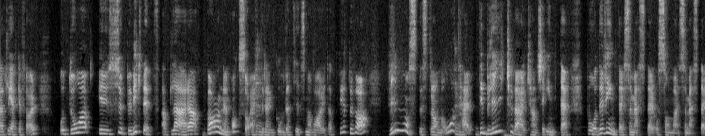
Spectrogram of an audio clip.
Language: Swedish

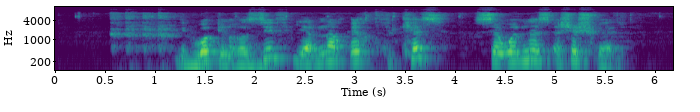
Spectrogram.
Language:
Kabyle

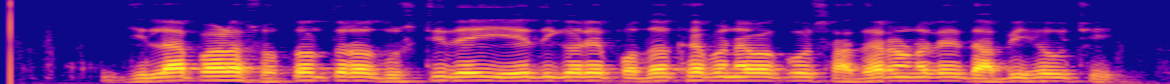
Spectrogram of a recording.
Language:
Odia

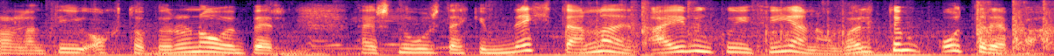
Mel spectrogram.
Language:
Icelandic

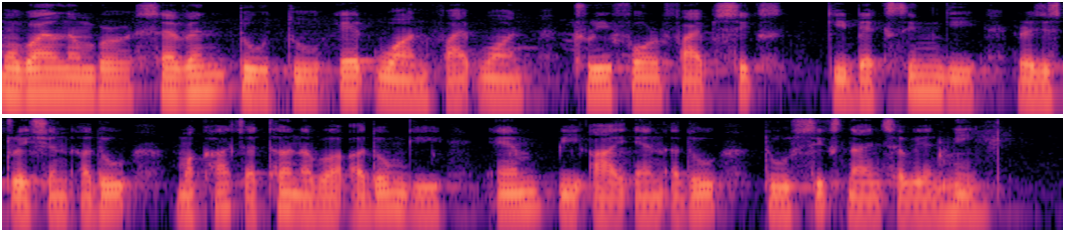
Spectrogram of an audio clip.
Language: Manipuri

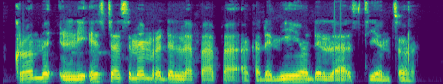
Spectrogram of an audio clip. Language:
Esperanto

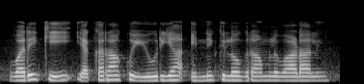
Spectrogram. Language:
Telugu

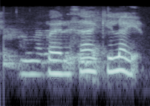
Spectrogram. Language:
Icelandic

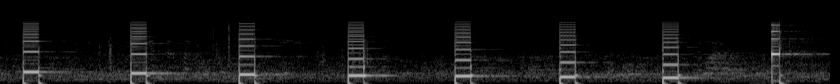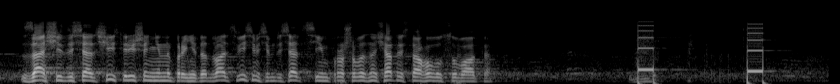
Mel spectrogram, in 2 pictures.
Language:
Ukrainian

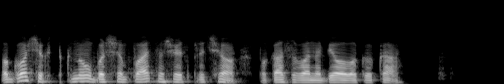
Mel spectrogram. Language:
Russian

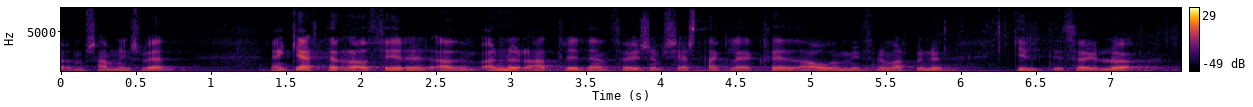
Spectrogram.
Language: Icelandic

